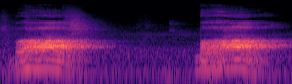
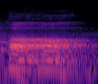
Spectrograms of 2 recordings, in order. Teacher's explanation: Where B is a voiced letter. Pa is an unvoiced letter.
